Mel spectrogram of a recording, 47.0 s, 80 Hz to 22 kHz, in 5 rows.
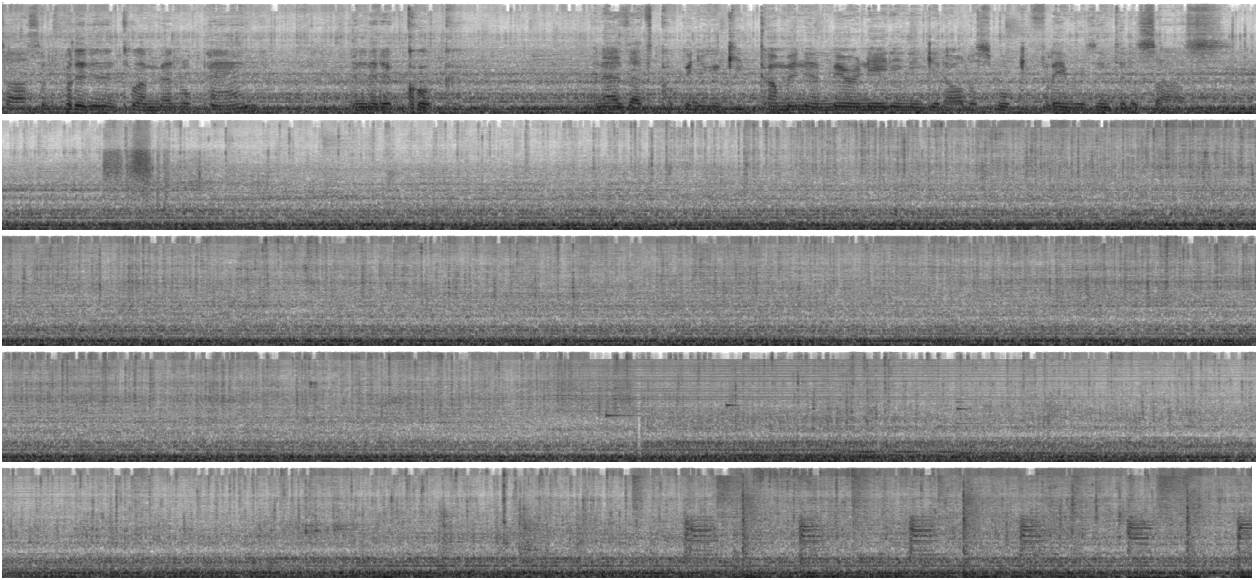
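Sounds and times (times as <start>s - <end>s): motor or fan humming: 40.9s - 47.0s.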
